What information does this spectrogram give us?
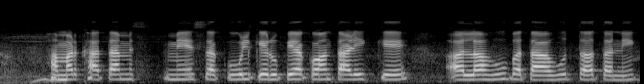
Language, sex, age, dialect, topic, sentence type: Magahi, female, 25-30, Western, banking, question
